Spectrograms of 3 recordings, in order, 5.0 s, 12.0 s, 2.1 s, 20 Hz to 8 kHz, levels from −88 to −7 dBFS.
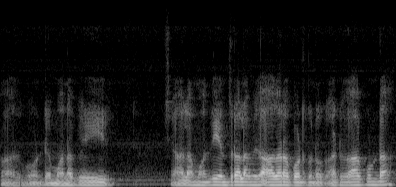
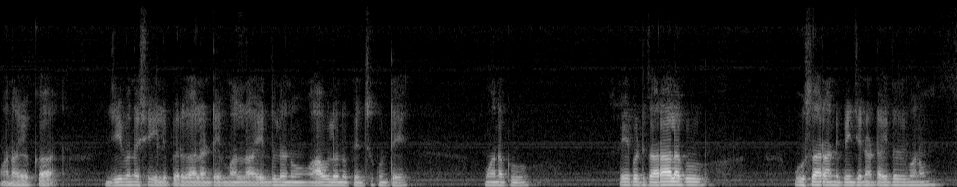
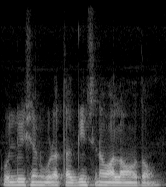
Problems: background sounds at intervals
